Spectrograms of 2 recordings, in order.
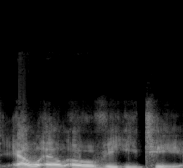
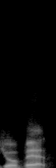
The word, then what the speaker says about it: Llovet: every time, is that I think it's pronounced Jove. That's how I would pronounce it if I were pronouncing it with my 8th grade Spanish. Crave. But it's Llovet, and I'm Oh, thinking oh, oh, oh. Jove. Jove? So if it's Spanish, it would be Jovet.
